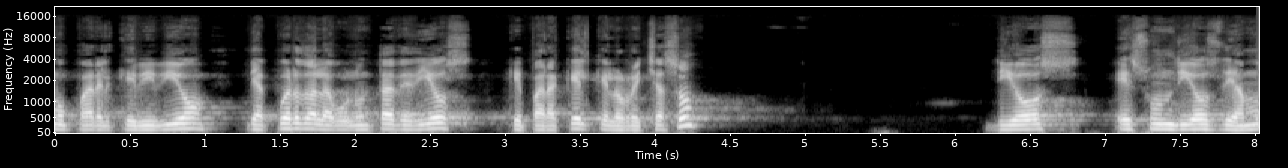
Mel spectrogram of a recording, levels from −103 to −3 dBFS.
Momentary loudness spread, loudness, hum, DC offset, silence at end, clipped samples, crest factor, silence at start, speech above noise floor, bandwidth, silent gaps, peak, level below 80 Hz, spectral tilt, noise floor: 9 LU; -15 LUFS; none; under 0.1%; 0 s; under 0.1%; 16 dB; 0 s; 65 dB; 13.5 kHz; none; 0 dBFS; -50 dBFS; -7 dB/octave; -79 dBFS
